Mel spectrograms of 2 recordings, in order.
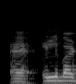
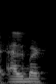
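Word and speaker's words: Ilbert: आया था ठीक है अल्बर्ट बिल नहीं है ये इल्बर्ट बिल है स्पेलिंग मिस्टेक हो गया है ठीक है अल्बर्ट नहीं है इल्बर्ट बिल है ठीक है आई एल एल ठीक है इल्बर्ट बिल है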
